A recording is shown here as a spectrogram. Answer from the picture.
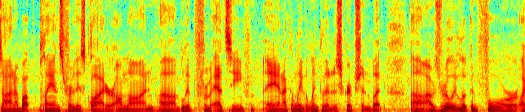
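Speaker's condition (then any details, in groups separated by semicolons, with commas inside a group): No condition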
